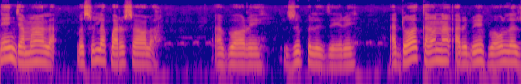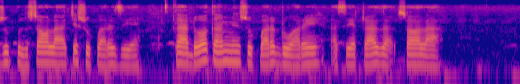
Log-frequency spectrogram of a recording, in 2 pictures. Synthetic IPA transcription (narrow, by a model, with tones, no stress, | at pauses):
nɪ˦n˦d͡ʒa˨maː˦la̰˨ | ba˨su˦la˦k͡pa˨ɾɪ˦sɔ˦la˨ | a̰˨vɔ˨ɾɪ˨ | zo˦pu˨lze˨ɾe˦a̰˨dɔː˨˦a˦ka˨˦na˦ʔa̰˨ɾɪ˨be˦vɔ˨˦la˦zu˦pu˨lsɔ˦laː˦t͡ʃɛ˦su˨k͡pa˨ɾɪ˦zɪ˨ɛ˦ | ka˨a˨dɔ˨˦a˦ka˨˦mĩ˦n˦su˨k͡pa˨ɾɪ˦dʊ˨a˨ɾɪ˦a̰˨sɪ˨ɛ˨tɾa˨˦za̰˨sɔ˦laː˦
